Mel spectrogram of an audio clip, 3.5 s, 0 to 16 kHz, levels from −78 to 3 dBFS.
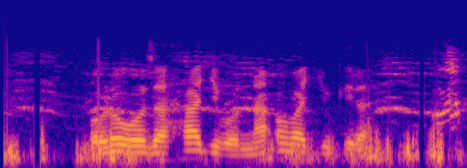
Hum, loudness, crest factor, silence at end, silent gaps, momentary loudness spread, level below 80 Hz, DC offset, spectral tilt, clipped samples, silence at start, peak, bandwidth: none; -19 LUFS; 18 dB; 0 s; none; 12 LU; -50 dBFS; under 0.1%; -7.5 dB/octave; under 0.1%; 0.05 s; -2 dBFS; 7 kHz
